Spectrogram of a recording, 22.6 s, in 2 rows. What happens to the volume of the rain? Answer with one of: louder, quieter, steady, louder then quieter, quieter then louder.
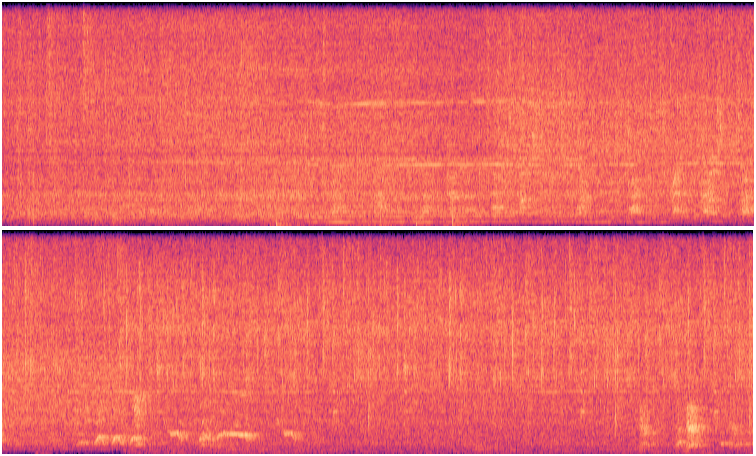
steady.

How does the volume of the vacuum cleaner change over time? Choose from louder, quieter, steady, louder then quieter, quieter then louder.
quieter.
